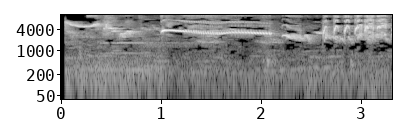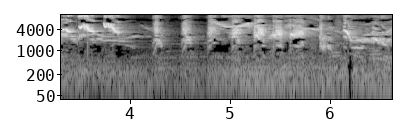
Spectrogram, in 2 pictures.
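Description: An Oriental magpie-robin sings loud, sweeping whistles that slide up and down, then breaks into rapid, harsh, scratchy chips and phrases. No other sounds.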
